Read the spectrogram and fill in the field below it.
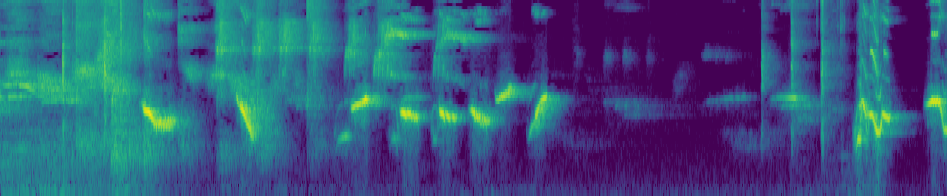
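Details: Song of a white-rumped shama, used to provoke other shamas into loud singing. Fast slurred whistles and short warbled notes, a silent stretch, then a few sharp phrases.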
